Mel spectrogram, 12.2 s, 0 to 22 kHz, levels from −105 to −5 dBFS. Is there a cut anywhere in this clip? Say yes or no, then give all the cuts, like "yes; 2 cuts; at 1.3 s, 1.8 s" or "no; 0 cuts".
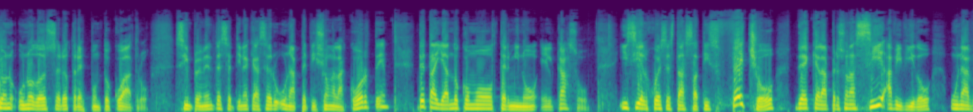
yes; 1 cut; at 7.6 s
